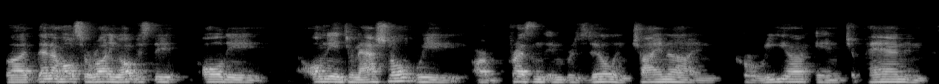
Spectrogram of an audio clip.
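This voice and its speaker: A man's voice: on the low side, fairly even intonation, moderate pace, darkish tone. A man from Switzerland, talking conversationally as a trainer being interviewed. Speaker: interview guest, hypnosis trainer and school owner. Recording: roomy echo, slightly dull sound.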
